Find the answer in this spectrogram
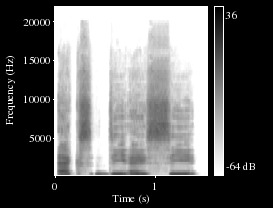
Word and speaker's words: XDAX: South Korea, including institutional move Ripple and XDAX, pronounced XDAC.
